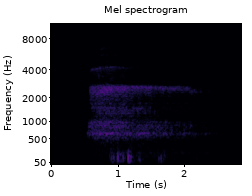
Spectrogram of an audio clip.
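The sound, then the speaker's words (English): A single big, deep breath, loud at the start and slowly tapering off over about two seconds, heard alone with no talk. “let's take a big breath.”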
